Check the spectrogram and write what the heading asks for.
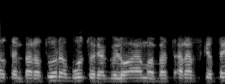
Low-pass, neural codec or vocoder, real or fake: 5.4 kHz; none; real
